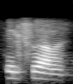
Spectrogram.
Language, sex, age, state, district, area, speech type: Kashmiri, male, 30-45, Jammu and Kashmir, Ganderbal, rural, conversation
